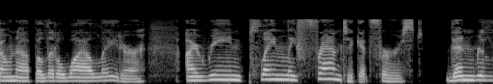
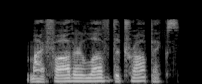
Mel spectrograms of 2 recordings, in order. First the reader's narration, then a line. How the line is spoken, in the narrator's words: Baker murmurs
